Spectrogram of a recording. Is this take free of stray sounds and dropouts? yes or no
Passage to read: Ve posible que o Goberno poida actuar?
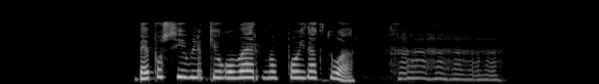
no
